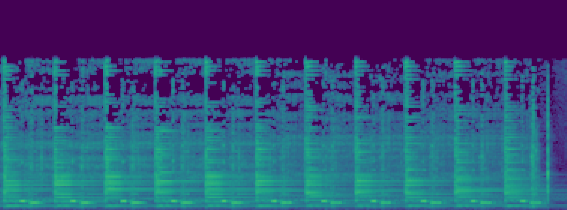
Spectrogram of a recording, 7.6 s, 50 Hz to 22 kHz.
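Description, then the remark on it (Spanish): A cuckoo clock striking 12 noon sounds a steady series of two-note calls, around a dozen in even rhythm, each with a mechanical click, loud and clear with no talking. “Correr un poquito la aguja. ¿La aguja? A ver qué hace el reloj cucú.”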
